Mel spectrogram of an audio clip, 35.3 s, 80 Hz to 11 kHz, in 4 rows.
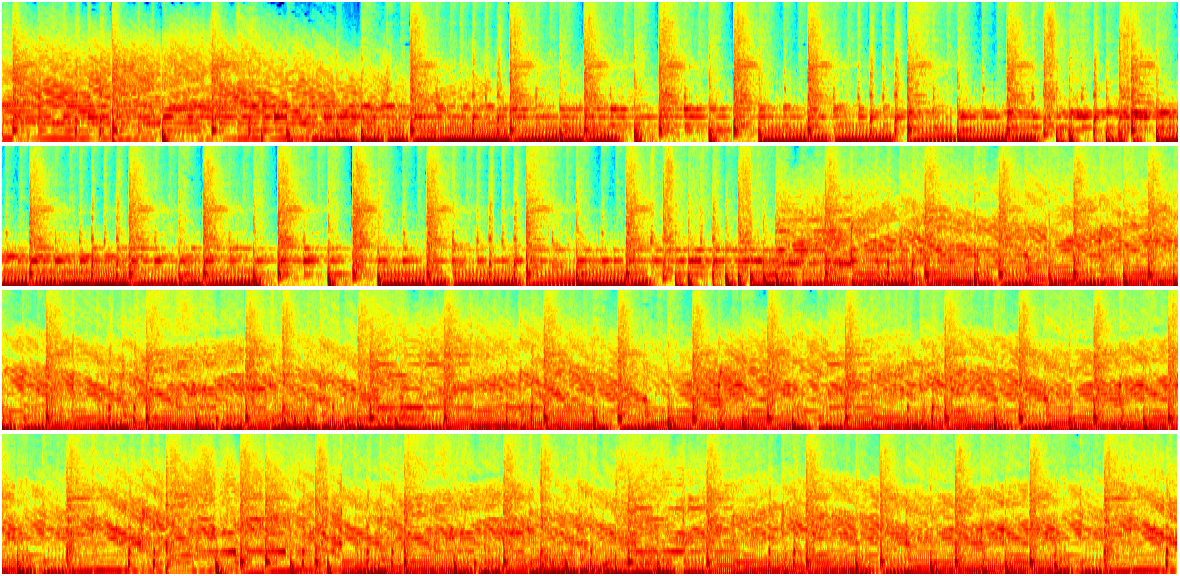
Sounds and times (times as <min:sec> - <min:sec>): Sampler: 0:00.0 - 0:35.2.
